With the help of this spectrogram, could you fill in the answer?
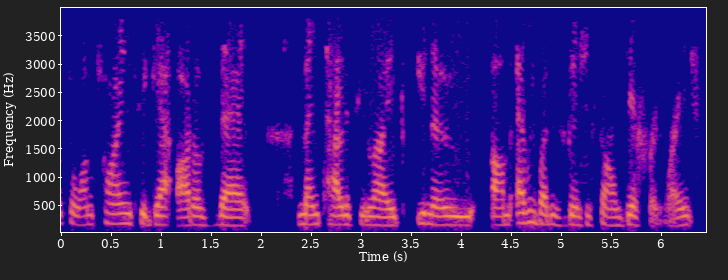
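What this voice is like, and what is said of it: Noticeable accent. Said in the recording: “because, you know, of my accent ... I may have a unique sound”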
